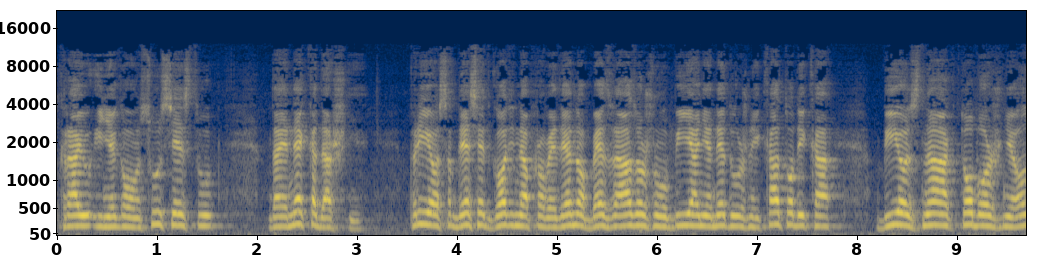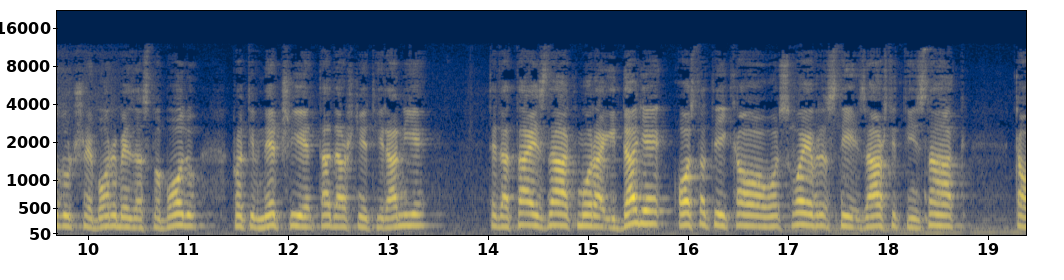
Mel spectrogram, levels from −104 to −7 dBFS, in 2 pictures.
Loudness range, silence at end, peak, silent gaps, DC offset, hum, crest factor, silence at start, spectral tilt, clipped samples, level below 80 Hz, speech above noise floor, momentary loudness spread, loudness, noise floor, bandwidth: 4 LU; 0 s; -4 dBFS; none; under 0.1%; none; 20 dB; 0.05 s; -6.5 dB/octave; under 0.1%; -58 dBFS; 34 dB; 9 LU; -23 LUFS; -57 dBFS; 11.5 kHz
